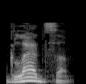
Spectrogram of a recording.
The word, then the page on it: gladsome: British English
